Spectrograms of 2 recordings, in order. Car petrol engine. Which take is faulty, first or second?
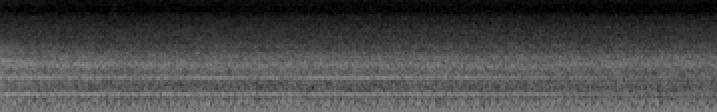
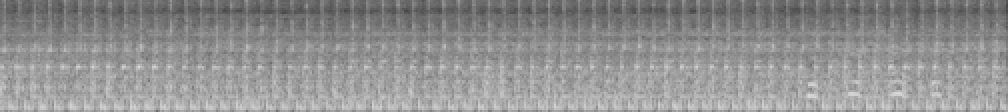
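second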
